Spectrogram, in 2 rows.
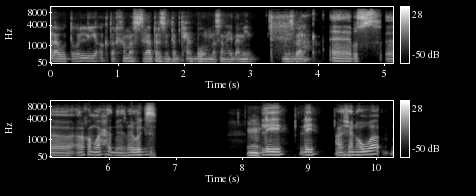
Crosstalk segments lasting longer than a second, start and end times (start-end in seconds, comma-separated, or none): none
